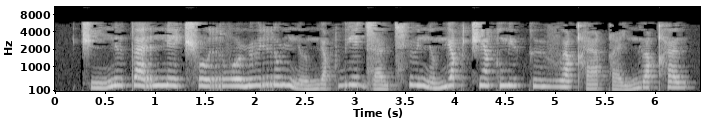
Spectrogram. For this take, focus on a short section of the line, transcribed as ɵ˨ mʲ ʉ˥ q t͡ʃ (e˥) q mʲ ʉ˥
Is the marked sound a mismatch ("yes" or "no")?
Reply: yes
